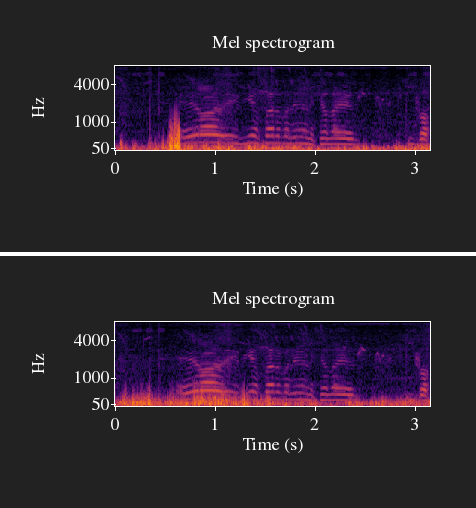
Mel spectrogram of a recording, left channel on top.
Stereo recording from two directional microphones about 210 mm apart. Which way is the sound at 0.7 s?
15° right (ahead or behind).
